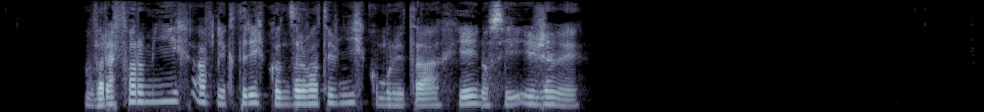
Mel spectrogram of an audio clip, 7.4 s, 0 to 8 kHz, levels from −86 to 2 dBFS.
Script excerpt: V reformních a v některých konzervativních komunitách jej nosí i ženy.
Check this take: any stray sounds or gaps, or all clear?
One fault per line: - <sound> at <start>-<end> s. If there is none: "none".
none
